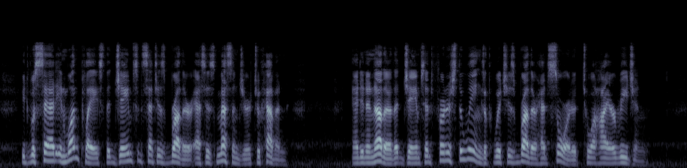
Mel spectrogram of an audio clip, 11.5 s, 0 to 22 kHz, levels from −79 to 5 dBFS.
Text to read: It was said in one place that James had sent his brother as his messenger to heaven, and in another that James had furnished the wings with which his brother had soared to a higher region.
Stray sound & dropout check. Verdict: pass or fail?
pass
